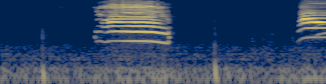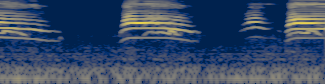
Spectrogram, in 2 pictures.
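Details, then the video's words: Kiko and Koko, the owner's own cats: four long, loud meows, the first held steady and flat, the later ones bending and wobbling in pitch, with a couple of soft knocks between calls. "Cat sounds to scare mice away"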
